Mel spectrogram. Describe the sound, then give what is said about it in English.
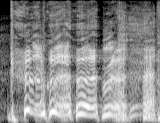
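A voice imitates a series of wet, phlegmy coughs, about five or six voiced bursts in quick succession, loud, with no other talking. “Just wet cough on her, yeah.”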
